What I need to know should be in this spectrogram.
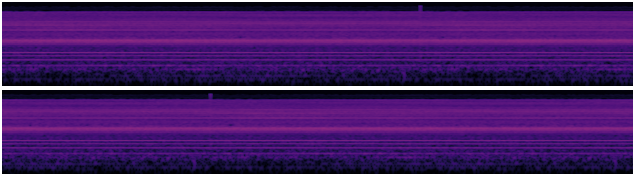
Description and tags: Sound emitting from a large electrical box outside an industrial building.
